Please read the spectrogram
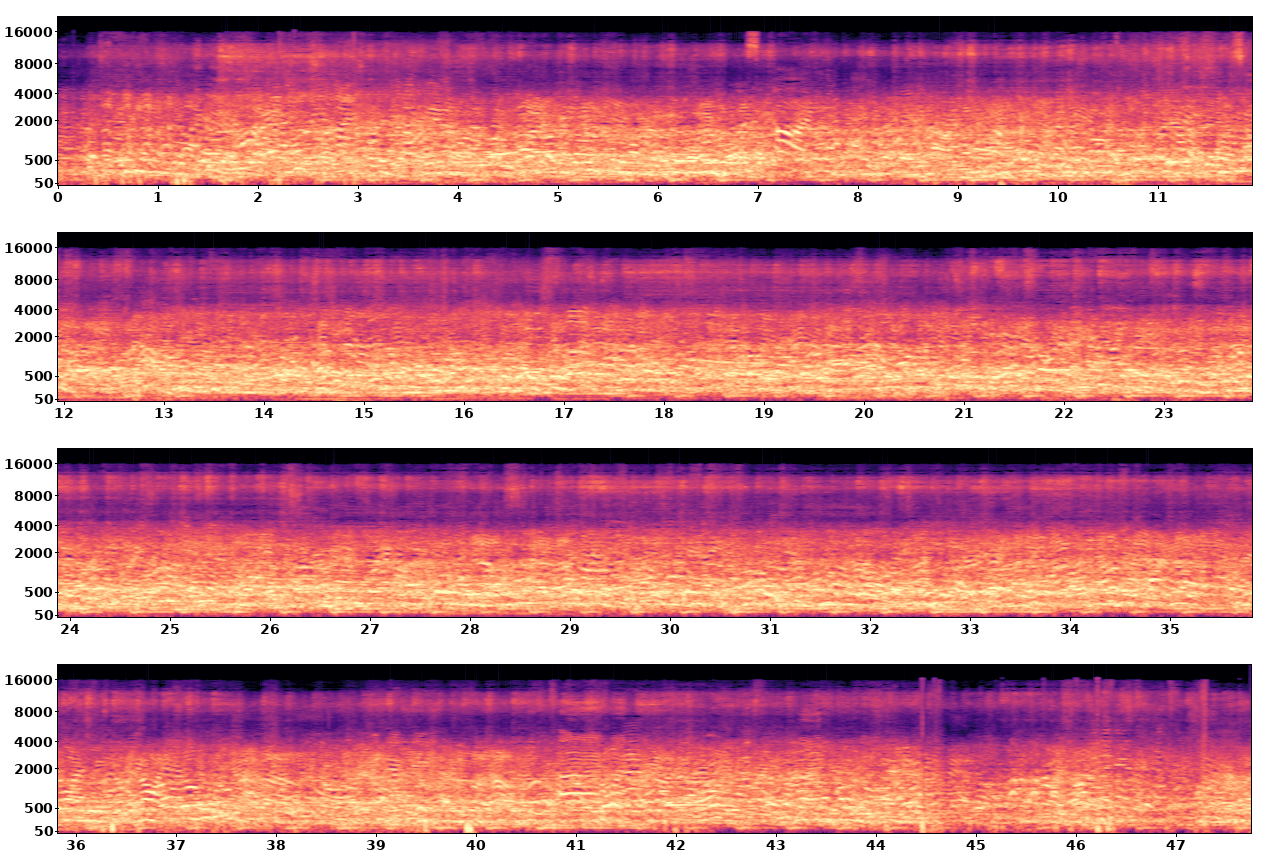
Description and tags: Crowd recording
Freemaster
ambient, busy, crowd, field-recording, people, talking, voices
